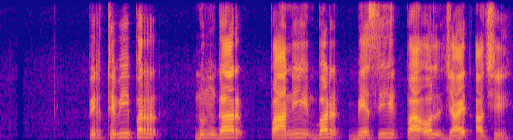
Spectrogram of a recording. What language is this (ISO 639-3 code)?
mai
